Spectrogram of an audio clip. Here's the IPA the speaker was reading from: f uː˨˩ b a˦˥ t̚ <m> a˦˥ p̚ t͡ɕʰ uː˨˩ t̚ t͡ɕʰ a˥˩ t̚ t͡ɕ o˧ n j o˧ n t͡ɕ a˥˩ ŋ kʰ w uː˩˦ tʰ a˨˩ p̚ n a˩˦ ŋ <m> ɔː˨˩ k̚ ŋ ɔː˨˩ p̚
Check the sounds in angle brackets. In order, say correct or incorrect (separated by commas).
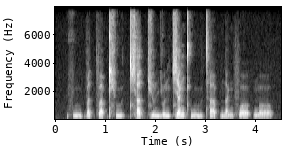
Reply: incorrect, incorrect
